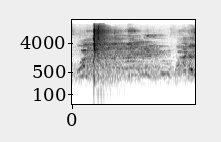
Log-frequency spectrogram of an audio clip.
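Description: A single sharp thud of a football being struck hard, about half a second in, with players' voices calling out around it.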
